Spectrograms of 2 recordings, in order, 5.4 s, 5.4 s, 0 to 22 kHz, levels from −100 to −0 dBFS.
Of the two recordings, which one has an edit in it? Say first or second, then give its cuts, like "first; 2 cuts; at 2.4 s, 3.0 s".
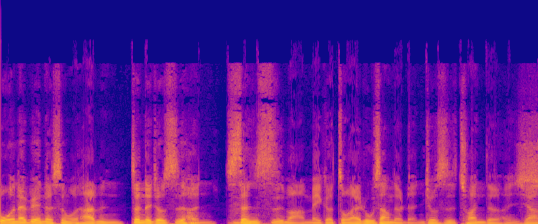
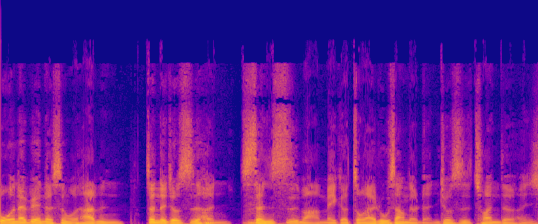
first; 1 cut; at 1.2 s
